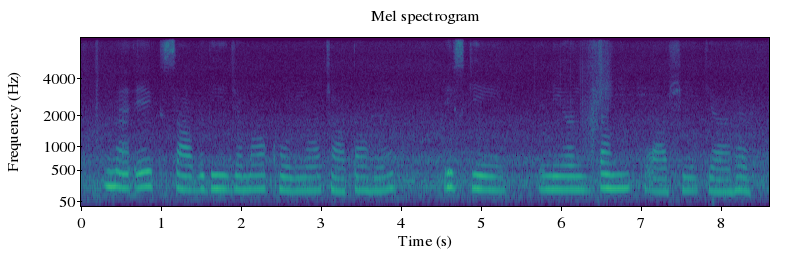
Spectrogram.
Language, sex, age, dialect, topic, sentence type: Hindi, female, 31-35, Marwari Dhudhari, banking, question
